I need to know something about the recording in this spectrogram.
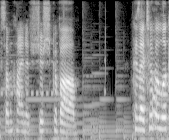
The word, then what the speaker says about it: shish kebab: I'm probably mispronouncing that how do you say that shish kebab shish kebab I was saying shsh I was I was I was putting a w in there somehow yeah you were yeah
